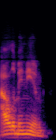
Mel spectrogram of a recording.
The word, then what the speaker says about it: aluminium: have you had molly we don't cut out half the letters in aluminium which is the right way to pronounce it okay well next time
